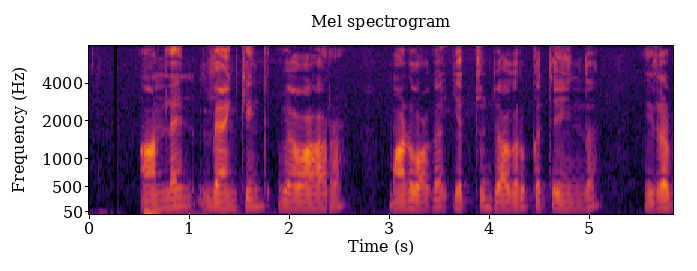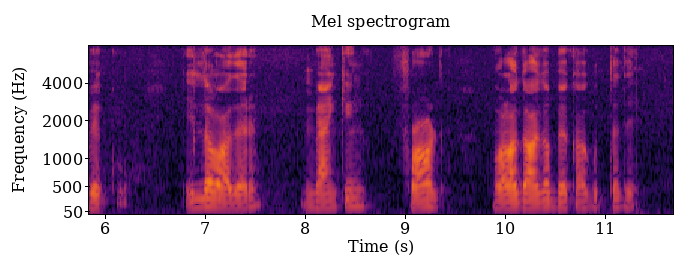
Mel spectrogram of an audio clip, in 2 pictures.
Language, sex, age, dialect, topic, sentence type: Kannada, male, 18-24, Mysore Kannada, banking, statement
